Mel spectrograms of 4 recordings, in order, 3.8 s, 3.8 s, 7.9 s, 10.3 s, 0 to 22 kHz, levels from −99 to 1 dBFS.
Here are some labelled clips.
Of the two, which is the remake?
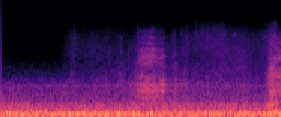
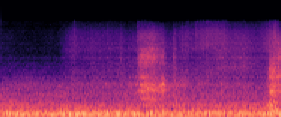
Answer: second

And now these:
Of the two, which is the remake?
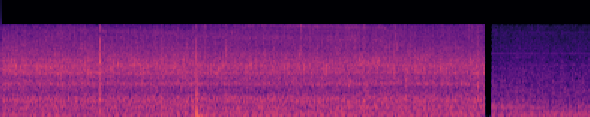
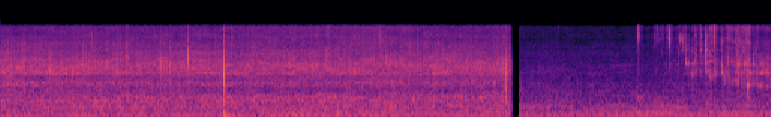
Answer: second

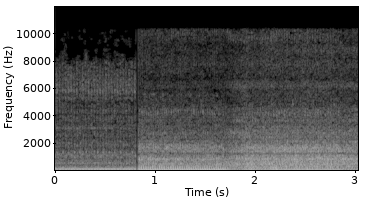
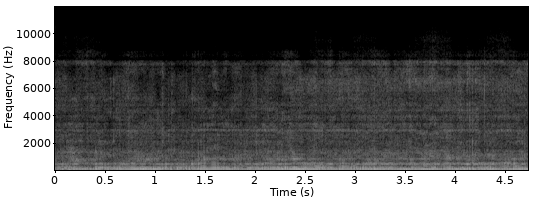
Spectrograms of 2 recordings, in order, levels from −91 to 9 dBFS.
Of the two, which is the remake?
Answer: second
